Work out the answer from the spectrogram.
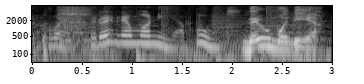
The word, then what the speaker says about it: neumonía: Neumonía, sí, aunque diga el médico neumone. Si el doctor dice neumone, dígale, no sea gringo, amigo. Estamos en Chile. Neumone, algo así, no sé cómo se dice. Sí, no, se escribe con pn, p p n. Claro, con p, claro. Pero se dice neumonía.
